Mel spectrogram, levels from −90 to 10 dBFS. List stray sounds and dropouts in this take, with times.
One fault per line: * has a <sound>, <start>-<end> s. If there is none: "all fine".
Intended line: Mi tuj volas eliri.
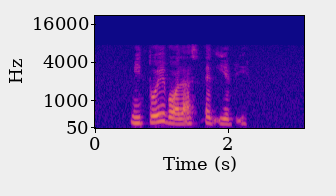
all fine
